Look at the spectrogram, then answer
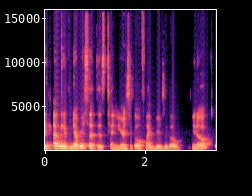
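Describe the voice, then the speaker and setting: This woman's voice has a fairly high pitch and a dark, mellow tone. She sounds somewhat breathy. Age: 40s. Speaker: podcast guest. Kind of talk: casual chat. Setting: live stream.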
